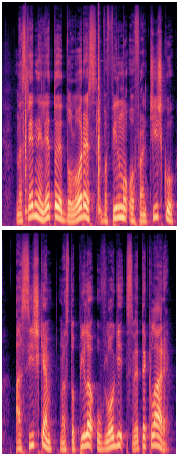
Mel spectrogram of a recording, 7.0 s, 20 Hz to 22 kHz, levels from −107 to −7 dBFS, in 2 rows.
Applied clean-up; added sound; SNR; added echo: none; Telephone; 15 dB; none.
